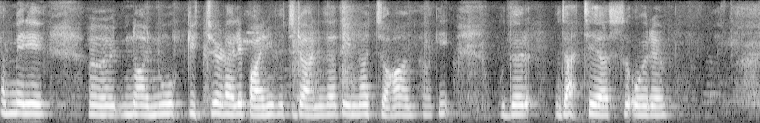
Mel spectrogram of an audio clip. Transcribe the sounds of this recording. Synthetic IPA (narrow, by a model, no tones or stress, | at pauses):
omeːɾeː | nãːnũːkɪt͡ʃʰəɽaːleːpaːɽ̃iːʋɪt͡ʃɖaːnd̪aːt̪eːɪnːãːt͡ʃaːnd̪aːkɪʊd̪əɾd͡ʒaːt͡ʃeːəsoːɾ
